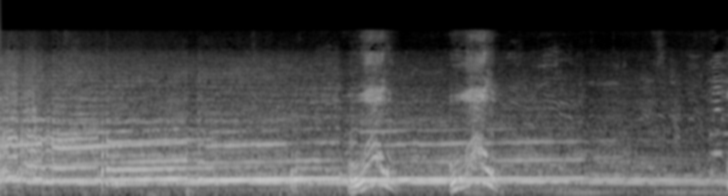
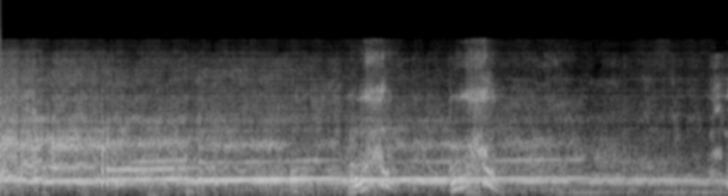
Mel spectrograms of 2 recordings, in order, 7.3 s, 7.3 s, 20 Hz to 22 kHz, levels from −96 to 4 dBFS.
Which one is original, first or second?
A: first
